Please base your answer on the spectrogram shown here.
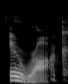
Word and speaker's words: Iraq: So I now when I do like stand up and talk about it, I have to focus on saying Iraq, which sounds so awkward.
